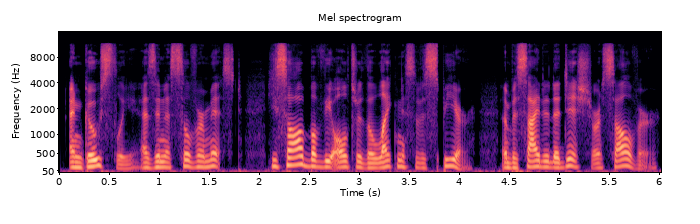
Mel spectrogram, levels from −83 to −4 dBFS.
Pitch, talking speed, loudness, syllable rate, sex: 140 Hz, 240 wpm, -20 LUFS, 6.6 syllables/s, male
